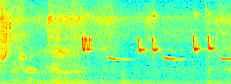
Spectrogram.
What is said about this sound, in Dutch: Een koolmees.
